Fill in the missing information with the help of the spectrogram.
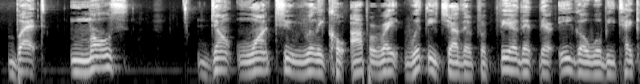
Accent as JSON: {"language": "English", "town": "Oceanside", "region": "California", "country": "United States", "tie": "born or raised there", "also_born_or_lived": "San Diego, United States", "said": "But I grew up in Oceanside. I went to school there."}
